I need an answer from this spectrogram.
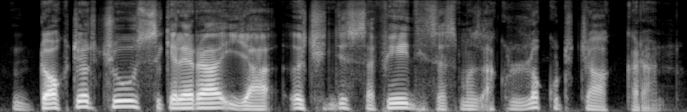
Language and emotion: Kashmiri, neutral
